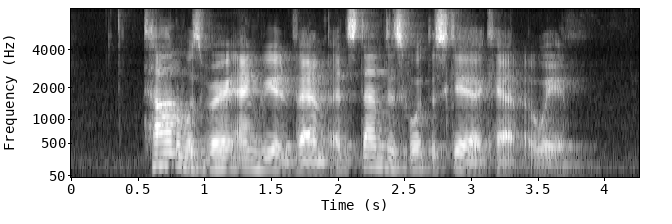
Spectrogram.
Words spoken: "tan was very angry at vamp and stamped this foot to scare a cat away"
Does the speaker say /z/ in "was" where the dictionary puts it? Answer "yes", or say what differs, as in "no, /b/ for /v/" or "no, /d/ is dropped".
yes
